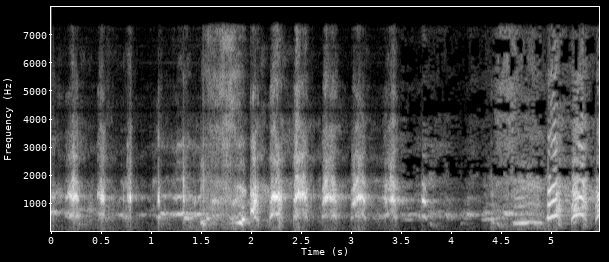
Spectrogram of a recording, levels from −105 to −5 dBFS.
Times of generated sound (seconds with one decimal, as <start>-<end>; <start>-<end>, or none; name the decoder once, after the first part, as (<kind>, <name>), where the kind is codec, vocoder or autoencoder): 0.0-3.5 (codec, HILCodec)

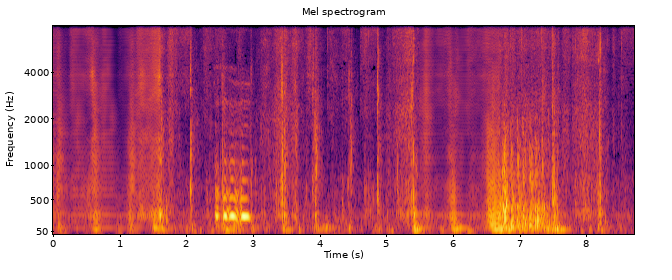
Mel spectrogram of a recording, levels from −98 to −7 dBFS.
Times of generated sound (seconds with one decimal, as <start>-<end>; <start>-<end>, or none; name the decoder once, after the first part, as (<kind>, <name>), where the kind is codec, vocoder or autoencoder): 0.0-1.6 (vocoder, Vocos); 5.5-6.7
